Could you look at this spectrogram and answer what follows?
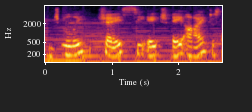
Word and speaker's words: Chai: a website and it is my name Julie chase CH a I just like the teeb pronounce different Julie chicom thank you my dear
